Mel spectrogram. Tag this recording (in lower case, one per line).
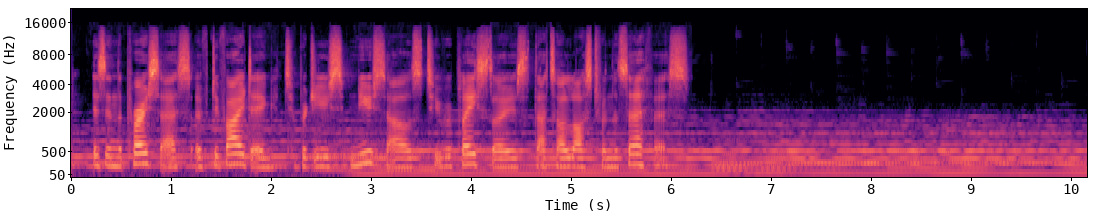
music
speech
